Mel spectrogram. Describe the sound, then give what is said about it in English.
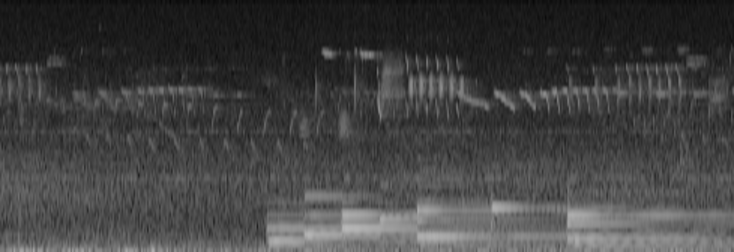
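A chorus of bird songs on a warm, sunny spring morning: high chirps and quick trills overlap throughout, joined midway by louder, lower stepped calls that rise and fall in steady phrases. “A warm, sunny morning in spring can inspire a diverse chorus of bird songs.”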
